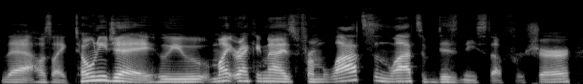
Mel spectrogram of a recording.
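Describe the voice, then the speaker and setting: A man, around his thirties, talking casually as a podcast panelist in a halting, rambling way. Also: mid-range voice, lively intonation, a bit bright, no echo, studio quality. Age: millennial, around 30s. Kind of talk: casual group chat.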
